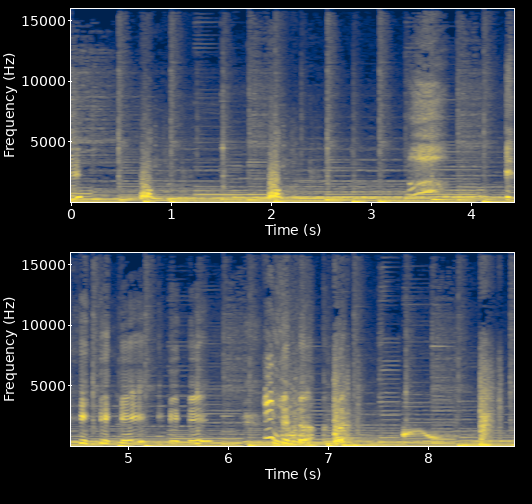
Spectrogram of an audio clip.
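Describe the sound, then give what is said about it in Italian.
A big Newfoundland dog barks: a few deep barks and short yips ring out over continuous music, spread unevenly through the scene. “La tata non era altro che un grosso cane Terranova di nome Nana.”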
